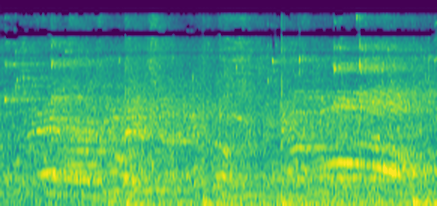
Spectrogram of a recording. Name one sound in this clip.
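A basketball bounces in steady dribbles on a hard floor.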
